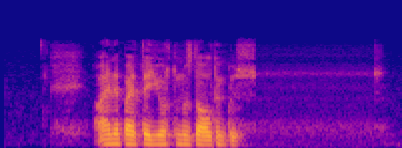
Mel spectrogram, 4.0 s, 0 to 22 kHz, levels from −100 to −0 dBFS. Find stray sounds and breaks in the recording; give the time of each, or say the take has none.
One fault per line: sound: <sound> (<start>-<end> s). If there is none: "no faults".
no faults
